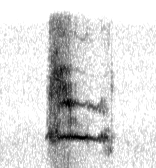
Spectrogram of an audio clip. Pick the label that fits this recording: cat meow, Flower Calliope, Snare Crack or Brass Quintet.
cat meow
